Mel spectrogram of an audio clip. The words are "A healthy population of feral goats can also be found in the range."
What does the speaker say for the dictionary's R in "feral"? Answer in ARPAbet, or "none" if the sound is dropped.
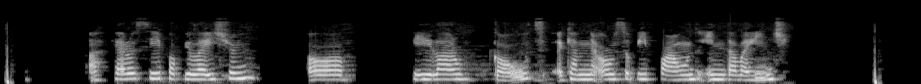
L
